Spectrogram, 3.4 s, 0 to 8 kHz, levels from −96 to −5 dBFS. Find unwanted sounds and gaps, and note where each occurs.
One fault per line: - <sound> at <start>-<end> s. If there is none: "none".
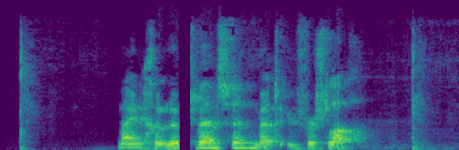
- dropout at 1.3-1.4 s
